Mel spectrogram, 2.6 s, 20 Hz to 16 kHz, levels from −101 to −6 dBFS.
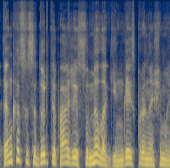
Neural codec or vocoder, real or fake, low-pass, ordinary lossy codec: none; real; 14.4 kHz; Opus, 16 kbps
